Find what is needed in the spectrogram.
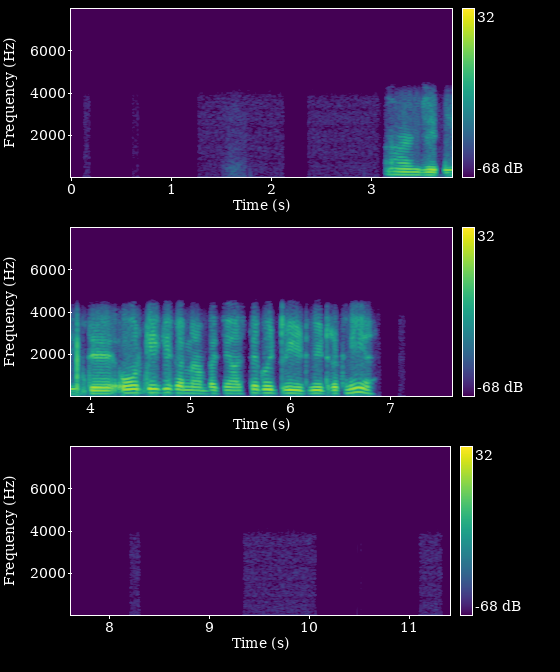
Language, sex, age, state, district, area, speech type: Dogri, female, 30-45, Jammu and Kashmir, Reasi, urban, conversation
